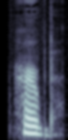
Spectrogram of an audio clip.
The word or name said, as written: herb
